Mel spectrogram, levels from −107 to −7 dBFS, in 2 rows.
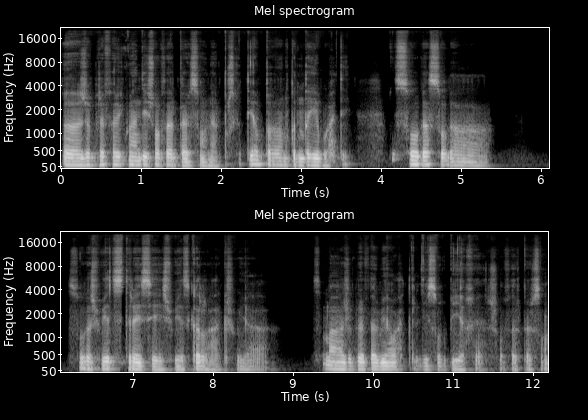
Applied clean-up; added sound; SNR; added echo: neural mask model Resemble Enhance denoiser.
